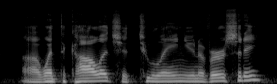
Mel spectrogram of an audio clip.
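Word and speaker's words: Tulane: Uh, went to college at Twolane University. Got to say it correctly. Two lane.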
